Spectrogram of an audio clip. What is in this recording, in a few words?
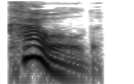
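"cowled", British English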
